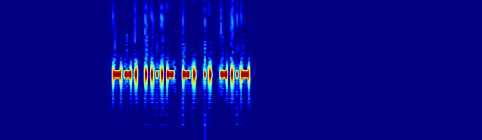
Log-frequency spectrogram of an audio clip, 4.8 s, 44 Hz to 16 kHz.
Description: Morse code, heard as a keyed tone, about 44 wpm, 700 Hz. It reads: G4NIX
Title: DXCC-100 Call Signs - 5 Characters - Repeated 3x - 45wpm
